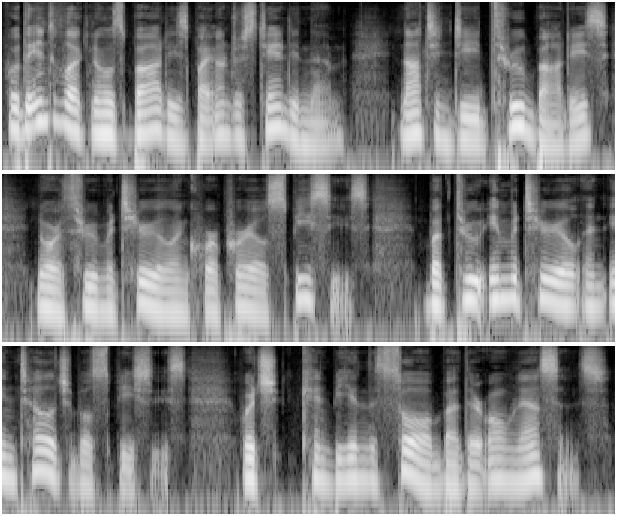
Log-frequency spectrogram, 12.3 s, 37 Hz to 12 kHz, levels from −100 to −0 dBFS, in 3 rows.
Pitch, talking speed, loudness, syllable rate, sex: 125 Hz, 165 wpm, -19 LUFS, 5.3 syllables/s, male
